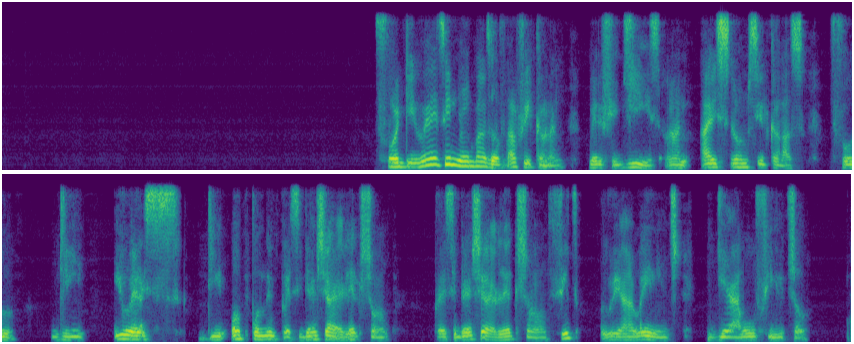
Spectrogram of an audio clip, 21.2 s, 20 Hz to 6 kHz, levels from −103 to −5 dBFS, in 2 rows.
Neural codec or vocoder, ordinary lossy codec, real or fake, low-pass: codec, 24 kHz, 1.5 kbps, HILCodec; none; fake; 5.4 kHz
